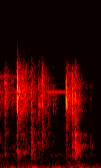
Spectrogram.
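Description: Computer keyboard typing in short bursts of quick, close key clicks with small pauses between them, no voices.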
